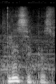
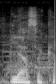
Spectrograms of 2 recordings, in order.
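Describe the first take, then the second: First: The vowel after 'pl' is an 'i' sound. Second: The vowel after 'pl' is a 'ya' sound. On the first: The speaker calls it right. "а плисъка" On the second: The speaker calls it wrong. "Не плясъка"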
